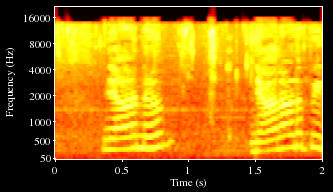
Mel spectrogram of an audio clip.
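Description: Only speech: a woman talking, in two short phrases about half a second and a second and a half in.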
